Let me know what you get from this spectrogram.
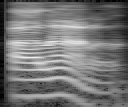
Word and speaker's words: Atlanta: At you trying to pronounce the T in Atlanta. – Atlanta, yeah, Atlanta.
